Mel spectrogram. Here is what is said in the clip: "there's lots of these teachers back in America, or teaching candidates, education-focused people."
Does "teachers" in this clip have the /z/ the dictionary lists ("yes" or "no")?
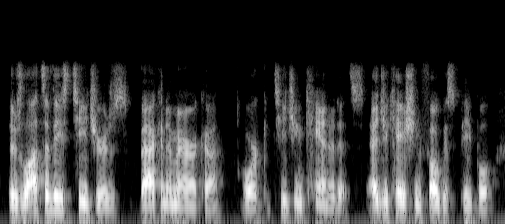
yes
